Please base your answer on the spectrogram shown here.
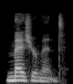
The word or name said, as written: measurement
